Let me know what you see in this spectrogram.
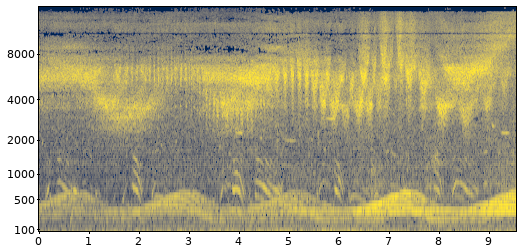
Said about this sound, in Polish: Ja może zrobię kosmiczny dźwięk, słuchajcie. Ja tu specjalnie na tą okazję, że dzisiaj o, kos o kosmicznych sprawach Robię kosmiczne dźwięki, przepraszam bardzo.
